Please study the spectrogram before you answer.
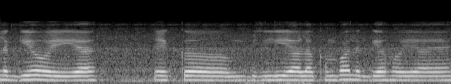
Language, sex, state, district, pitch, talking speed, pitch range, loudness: Punjabi, female, Punjab, Fazilka, 195 Hz, 135 wpm, 195-205 Hz, -14 LUFS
